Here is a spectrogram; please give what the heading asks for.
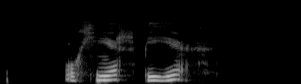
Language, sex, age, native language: Icelandic, female, 30-39, Icelandic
